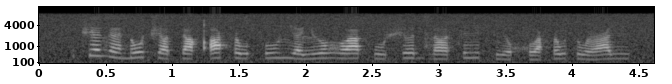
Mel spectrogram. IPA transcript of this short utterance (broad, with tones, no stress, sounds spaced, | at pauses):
t͡ʃ ɛ˦ z ɛ˨ n o˦ t͡ʃ ɐ˨ t ɘ˨ qʼ ɐ˦ ħ u˨ h u˦ ʎ ɛ˨ lʲ u˦ ʁʷ a˦ f u˨ ʃ ɘ˦ d͡z ɐ˨ s i˦ t i˨ χʷ ɐ˨ ħ u˦ t u˨ ʕ i˦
